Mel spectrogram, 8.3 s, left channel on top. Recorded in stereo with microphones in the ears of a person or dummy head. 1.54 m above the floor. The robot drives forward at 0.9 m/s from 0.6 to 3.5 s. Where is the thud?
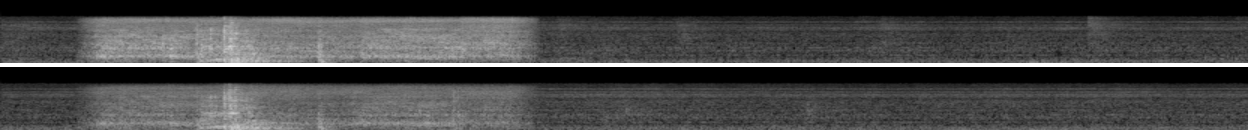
35° left (ahead or behind), 1.6 m; by 2.0 s 25° left (ahead or behind), 2 m.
